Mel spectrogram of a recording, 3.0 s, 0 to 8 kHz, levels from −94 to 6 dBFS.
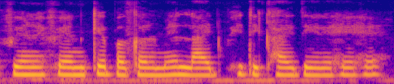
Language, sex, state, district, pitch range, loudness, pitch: Hindi, female, Assam, Kamrup Metropolitan, 225-230 Hz, -15 LUFS, 230 Hz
